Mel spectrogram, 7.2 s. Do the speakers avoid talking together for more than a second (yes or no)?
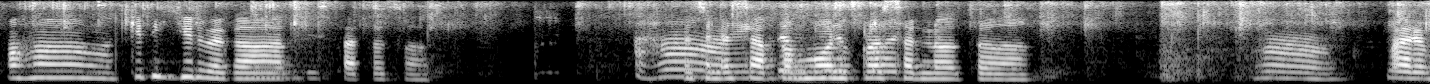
no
